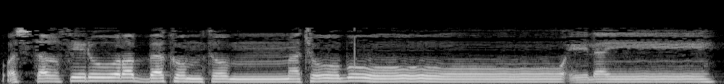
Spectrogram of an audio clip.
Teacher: يرقق الراء في استغفروا ويسكن الميم ويشبع المنفصل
